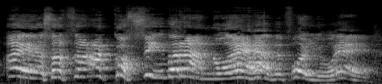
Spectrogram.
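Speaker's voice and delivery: hammed-up Italian shout of "Accussi Verano", high and laughing; mock Italian. Host clowning the dish name to viewers, mock Italian shout. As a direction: belt "Accussi Verano" like a joking Italian chef. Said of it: "No, that sounds Italian".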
